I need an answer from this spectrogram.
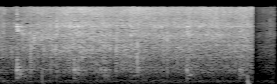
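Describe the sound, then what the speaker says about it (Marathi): Finely chopped onion and a little tomato sautéing in a hot pan for a drumstick dal, a steady close sizzle with scraping stir strokes throughout that cuts off abruptly near the end. "कांदा टाकूया बारीक चिरलेला आणि टोमॅटो टाकूया थोडासा। आता हे छान परतून घ्यायचंय।"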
